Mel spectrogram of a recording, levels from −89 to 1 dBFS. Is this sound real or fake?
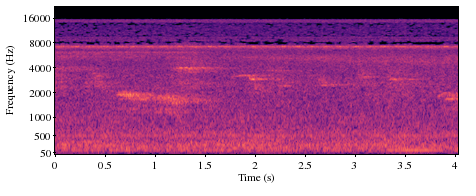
real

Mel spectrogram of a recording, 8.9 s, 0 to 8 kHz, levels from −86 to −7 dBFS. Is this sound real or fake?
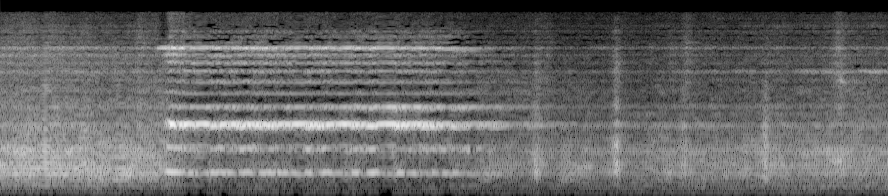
fake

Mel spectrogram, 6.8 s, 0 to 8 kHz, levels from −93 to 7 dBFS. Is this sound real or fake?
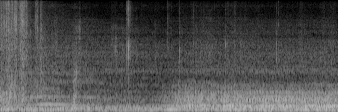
real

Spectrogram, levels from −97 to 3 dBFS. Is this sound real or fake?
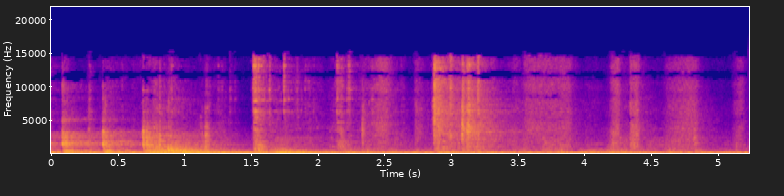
real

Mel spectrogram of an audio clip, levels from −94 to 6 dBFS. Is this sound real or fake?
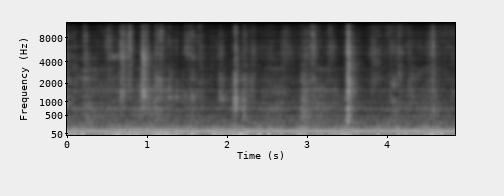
fake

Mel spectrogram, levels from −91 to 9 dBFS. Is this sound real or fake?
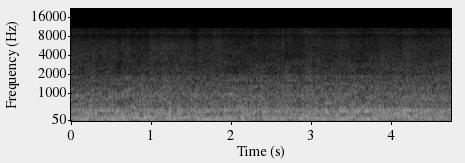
fake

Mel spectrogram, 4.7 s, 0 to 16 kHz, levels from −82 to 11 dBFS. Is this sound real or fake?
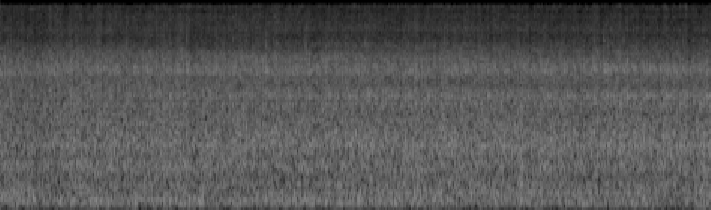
real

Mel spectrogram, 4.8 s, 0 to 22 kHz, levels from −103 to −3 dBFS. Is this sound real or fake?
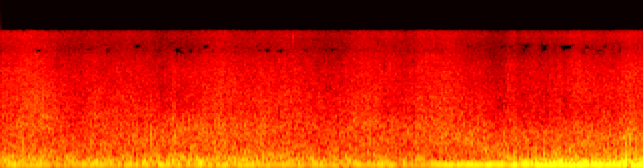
real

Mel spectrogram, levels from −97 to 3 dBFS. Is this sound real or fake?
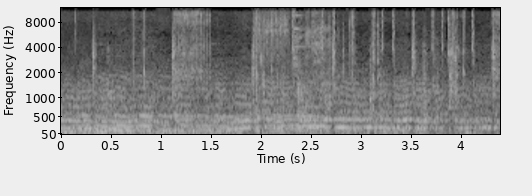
real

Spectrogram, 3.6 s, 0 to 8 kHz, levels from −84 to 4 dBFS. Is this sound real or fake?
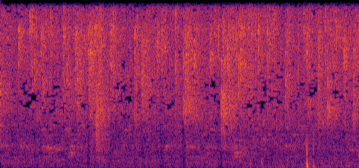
real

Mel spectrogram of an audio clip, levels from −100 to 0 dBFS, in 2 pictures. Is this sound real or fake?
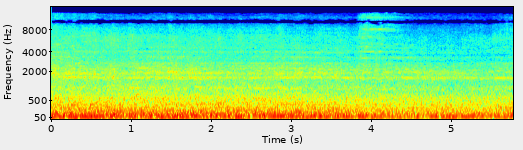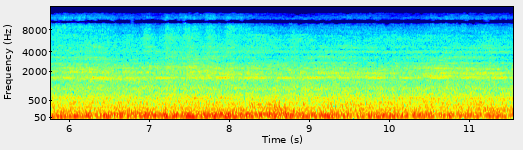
fake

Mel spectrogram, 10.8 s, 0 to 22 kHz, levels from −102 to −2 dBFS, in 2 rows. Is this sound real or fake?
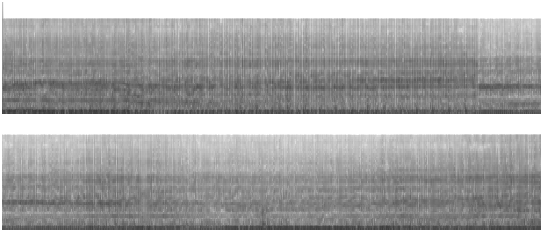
fake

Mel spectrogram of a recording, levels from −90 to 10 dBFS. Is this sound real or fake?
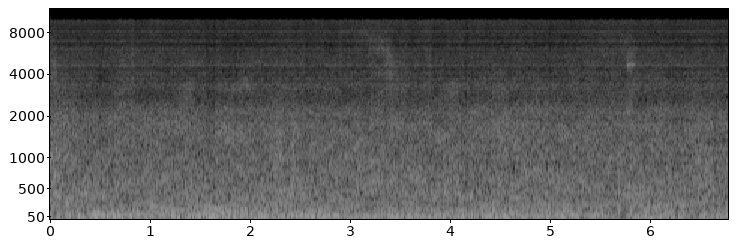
fake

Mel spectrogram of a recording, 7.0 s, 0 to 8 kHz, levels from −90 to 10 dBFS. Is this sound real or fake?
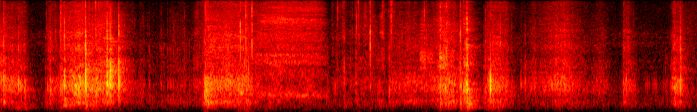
real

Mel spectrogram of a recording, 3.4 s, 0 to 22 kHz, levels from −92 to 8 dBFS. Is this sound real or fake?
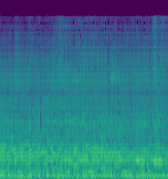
fake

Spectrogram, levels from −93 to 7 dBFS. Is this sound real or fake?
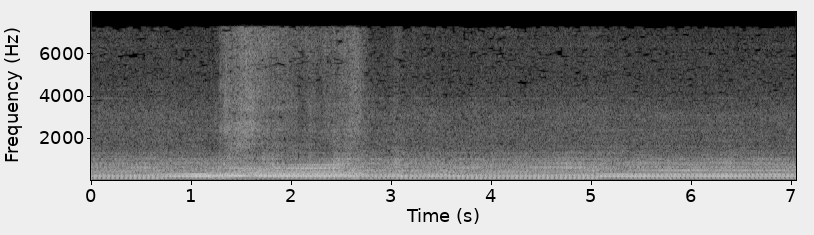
real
